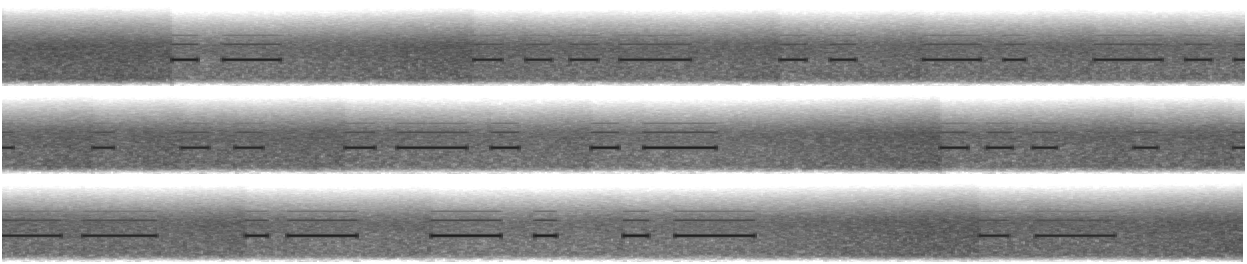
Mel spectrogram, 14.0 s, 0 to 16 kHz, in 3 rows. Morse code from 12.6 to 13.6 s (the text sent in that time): A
